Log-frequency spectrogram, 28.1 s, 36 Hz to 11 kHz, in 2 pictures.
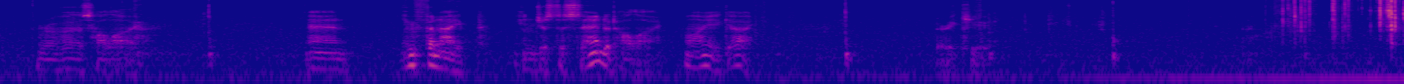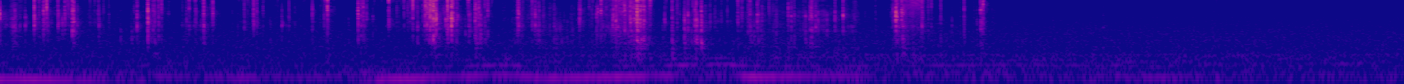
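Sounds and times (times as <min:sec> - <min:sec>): foil wrapper tearing and crinkling: 0:12.7 - 0:24.0.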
